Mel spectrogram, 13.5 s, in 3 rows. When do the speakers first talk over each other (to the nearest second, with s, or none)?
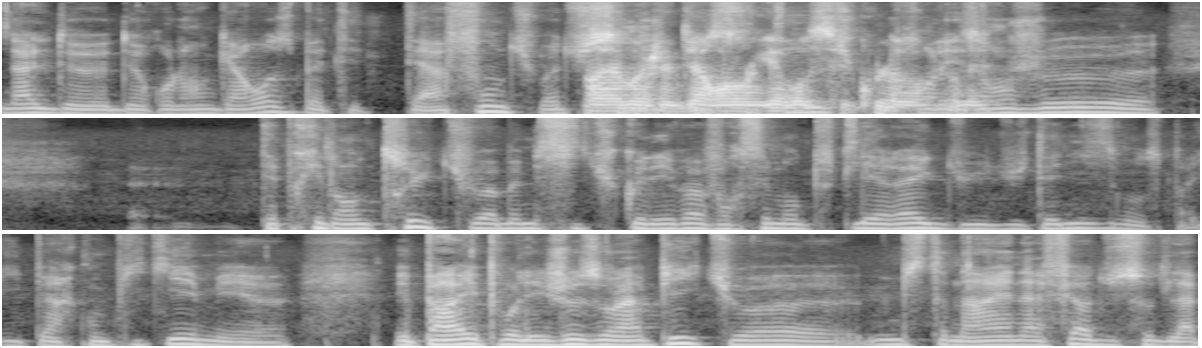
2 s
